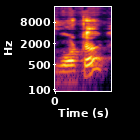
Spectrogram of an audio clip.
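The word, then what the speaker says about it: Watir: there is a tool called water pronounce it as water it stands for web application testing in ruby ruby is this programming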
